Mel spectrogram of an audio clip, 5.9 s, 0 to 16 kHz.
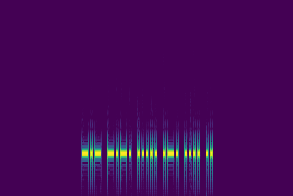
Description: Morse code, heard as a keyed tone, about 28 wpm, 700 Hz. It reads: KC5RHI
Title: USA Call Signs - 6 Characters - Repeated 3x - 28wpm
